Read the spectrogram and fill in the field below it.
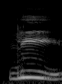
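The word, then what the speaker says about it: لِي: Rhymes with B. لي. لي. The lam loses its haraka. Whatever word it was loses its haraka when the ya comes over. لي.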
